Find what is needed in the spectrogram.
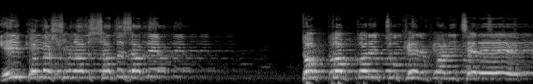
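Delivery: rising, high, loud, preacher-style wail.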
